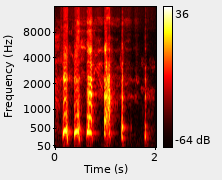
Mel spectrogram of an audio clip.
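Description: A man laughing in about six short bursts, loudest at first and growing weaker before trailing off.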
